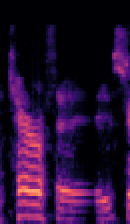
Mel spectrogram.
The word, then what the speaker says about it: Terifay: Now, when I found out about the Terrafays, can you spell that last name? – T-E-R-I-F-A-Y. – T-E-R-I-F-A-Y? – Yes, Terrafay. Okay.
